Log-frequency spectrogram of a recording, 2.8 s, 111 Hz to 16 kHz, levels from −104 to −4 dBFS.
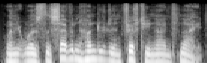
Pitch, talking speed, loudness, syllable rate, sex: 120 Hz, 215 wpm, -16 LUFS, 5.0 syllables/s, male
